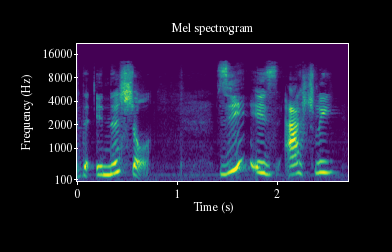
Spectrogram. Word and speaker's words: zi: Zi is pronounced as Z. Whenever you see a pinion with a final I, you should ask yourself, is this one of the special seven? If it is, you should know that I here is just a filler. It's actually a silent I.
